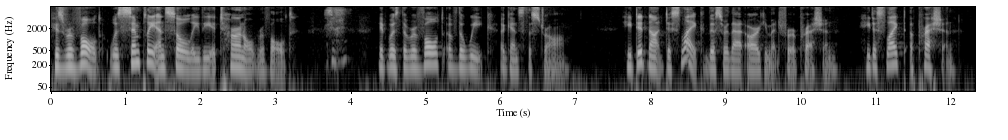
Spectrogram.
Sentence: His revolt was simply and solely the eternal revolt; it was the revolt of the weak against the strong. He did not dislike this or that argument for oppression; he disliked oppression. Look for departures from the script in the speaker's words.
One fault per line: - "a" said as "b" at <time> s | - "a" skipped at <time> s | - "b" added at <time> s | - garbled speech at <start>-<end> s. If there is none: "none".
none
